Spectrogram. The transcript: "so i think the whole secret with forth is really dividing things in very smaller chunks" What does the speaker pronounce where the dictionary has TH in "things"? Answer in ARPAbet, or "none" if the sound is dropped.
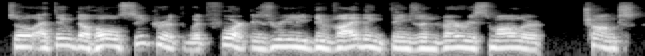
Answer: TH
